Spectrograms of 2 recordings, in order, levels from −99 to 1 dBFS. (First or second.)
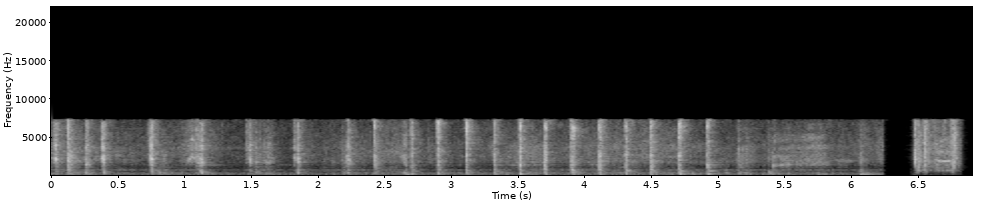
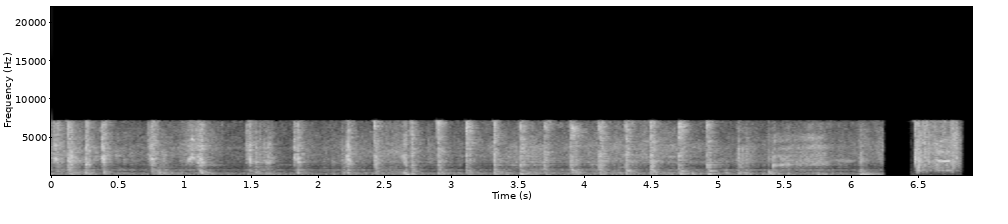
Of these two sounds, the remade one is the first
